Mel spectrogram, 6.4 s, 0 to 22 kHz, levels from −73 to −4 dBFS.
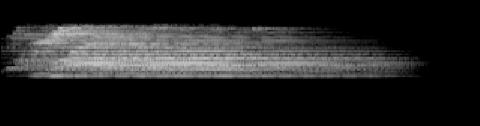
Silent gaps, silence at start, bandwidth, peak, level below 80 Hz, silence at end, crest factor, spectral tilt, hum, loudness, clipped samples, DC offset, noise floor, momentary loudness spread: none; 0.1 s; 11.5 kHz; -2 dBFS; under -90 dBFS; 1.15 s; 18 dB; 16 dB/octave; none; -14 LUFS; under 0.1%; under 0.1%; under -90 dBFS; 20 LU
